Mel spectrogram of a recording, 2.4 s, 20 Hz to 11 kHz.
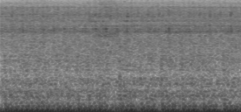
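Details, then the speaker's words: BMW HP2 with 1200 cc boxer engine, first run after over a year of repair, warm, throttle bodies synced off idle: steady low boxer thrum, even beat, no knocks or misses, smoother than its former clanky sound. Normal idle. "it's running nice that thing is definitely running smoother than its running along really good"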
